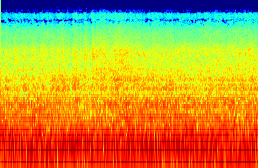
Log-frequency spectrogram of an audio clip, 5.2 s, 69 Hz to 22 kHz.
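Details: 1994 Terry Labonte Oldsmobile race car V8 after replacing bad spark plug wires and plugs: deep, even rumble, steady firing, no misses or pops; normal idle, running strong and smooth.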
